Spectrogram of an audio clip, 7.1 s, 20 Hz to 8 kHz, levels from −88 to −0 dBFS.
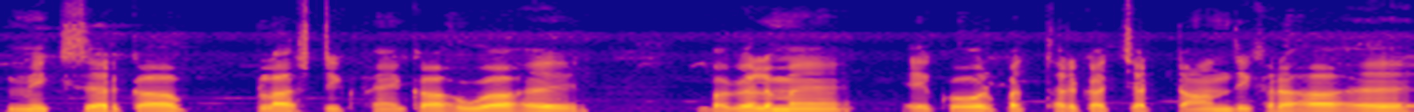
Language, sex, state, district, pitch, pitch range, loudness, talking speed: Hindi, male, Jharkhand, Deoghar, 115 Hz, 115-120 Hz, -18 LUFS, 135 wpm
